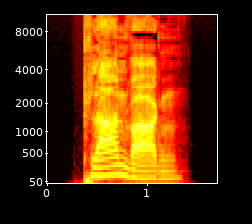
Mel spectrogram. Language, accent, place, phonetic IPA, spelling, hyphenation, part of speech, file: German, Germany, Berlin, [ˈplaːnˌvaːɡn̩], Planwagen, Plan‧wa‧gen, noun, De-Planwagen.ogg
- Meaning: covered wagon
